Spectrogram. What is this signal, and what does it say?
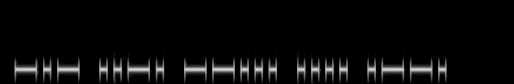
Morse code, heard as a keyed tone, about 17 wpm, 700 Hz. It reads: KF7HP
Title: USA Call Signs - 5 Characters - Repeated 3x - 17wpm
